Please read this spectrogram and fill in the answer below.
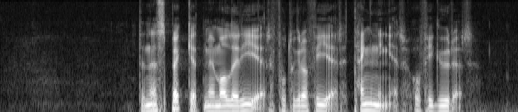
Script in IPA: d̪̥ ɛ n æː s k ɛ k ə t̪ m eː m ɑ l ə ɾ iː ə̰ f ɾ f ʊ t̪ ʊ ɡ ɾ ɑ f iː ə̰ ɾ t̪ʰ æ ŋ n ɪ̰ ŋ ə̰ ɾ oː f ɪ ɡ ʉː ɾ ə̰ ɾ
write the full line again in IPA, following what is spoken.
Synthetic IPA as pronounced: d̪̥ ɛ n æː s p ɛ k ə t̪ m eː m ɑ l ə ɾ iː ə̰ ɾ f ʊ t̪ ʊ ɡ ɾ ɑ f iː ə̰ ɾ t̪ʰ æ ŋ n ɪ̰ ŋ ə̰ ɾ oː f ɪ ɡ ʉː ɾ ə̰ ɾ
